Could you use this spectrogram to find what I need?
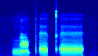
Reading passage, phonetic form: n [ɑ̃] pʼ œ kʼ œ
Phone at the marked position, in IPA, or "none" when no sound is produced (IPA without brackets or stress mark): ɑ̃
